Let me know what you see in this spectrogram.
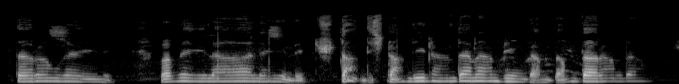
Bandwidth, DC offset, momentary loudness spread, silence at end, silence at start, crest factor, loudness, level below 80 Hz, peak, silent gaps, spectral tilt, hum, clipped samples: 11 kHz; under 0.1%; 11 LU; 0.35 s; 0.15 s; 22 dB; -27 LUFS; -66 dBFS; -6 dBFS; none; -6 dB/octave; none; under 0.1%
